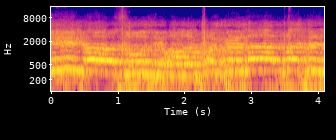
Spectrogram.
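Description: Male voices chanting a Kashmiri nowha, a Shia mourning lament, in long held melodic lines, with a couple of sharp slaps heard through it.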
